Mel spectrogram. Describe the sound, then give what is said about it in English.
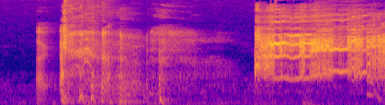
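A person imitates the screech of Omnigul with their voice: a few rough, croaky vocal bursts, a brief pause, then a loud, sustained, shrill high-pitched screech lasting almost two seconds. “And well, I am gonna make just at least a little screech.”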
